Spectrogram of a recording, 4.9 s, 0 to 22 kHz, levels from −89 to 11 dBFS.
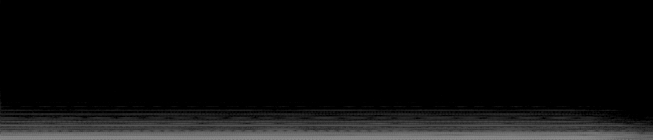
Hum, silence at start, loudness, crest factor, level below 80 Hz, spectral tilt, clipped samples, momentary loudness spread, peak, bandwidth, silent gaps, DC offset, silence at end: none; 0 s; -37 LUFS; 12 dB; -46 dBFS; -9.5 dB/octave; under 0.1%; 1 LU; -24 dBFS; 5.6 kHz; none; under 0.1%; 0 s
